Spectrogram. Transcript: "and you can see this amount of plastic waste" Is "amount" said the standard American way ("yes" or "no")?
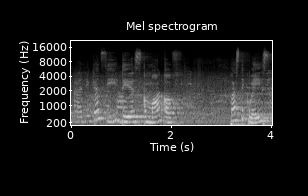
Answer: no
